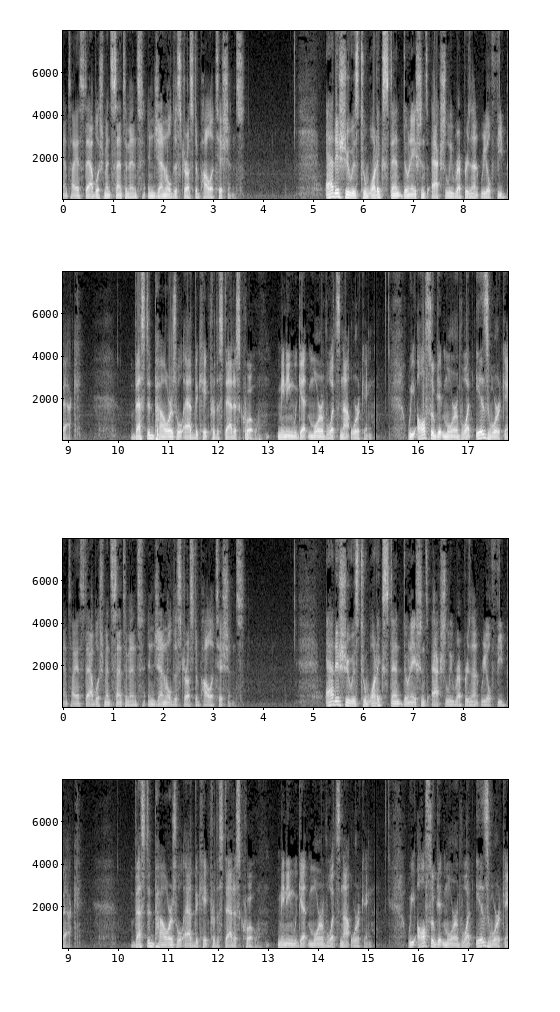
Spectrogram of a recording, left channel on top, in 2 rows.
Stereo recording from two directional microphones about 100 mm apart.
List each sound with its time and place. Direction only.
0.0 s speech: 35° left (ahead or behind)
4.7 s a sound: 30° left (ahead or behind)
6.0 s speech: 30° left (ahead or behind)
10.3 s speech: 30° left (ahead or behind)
